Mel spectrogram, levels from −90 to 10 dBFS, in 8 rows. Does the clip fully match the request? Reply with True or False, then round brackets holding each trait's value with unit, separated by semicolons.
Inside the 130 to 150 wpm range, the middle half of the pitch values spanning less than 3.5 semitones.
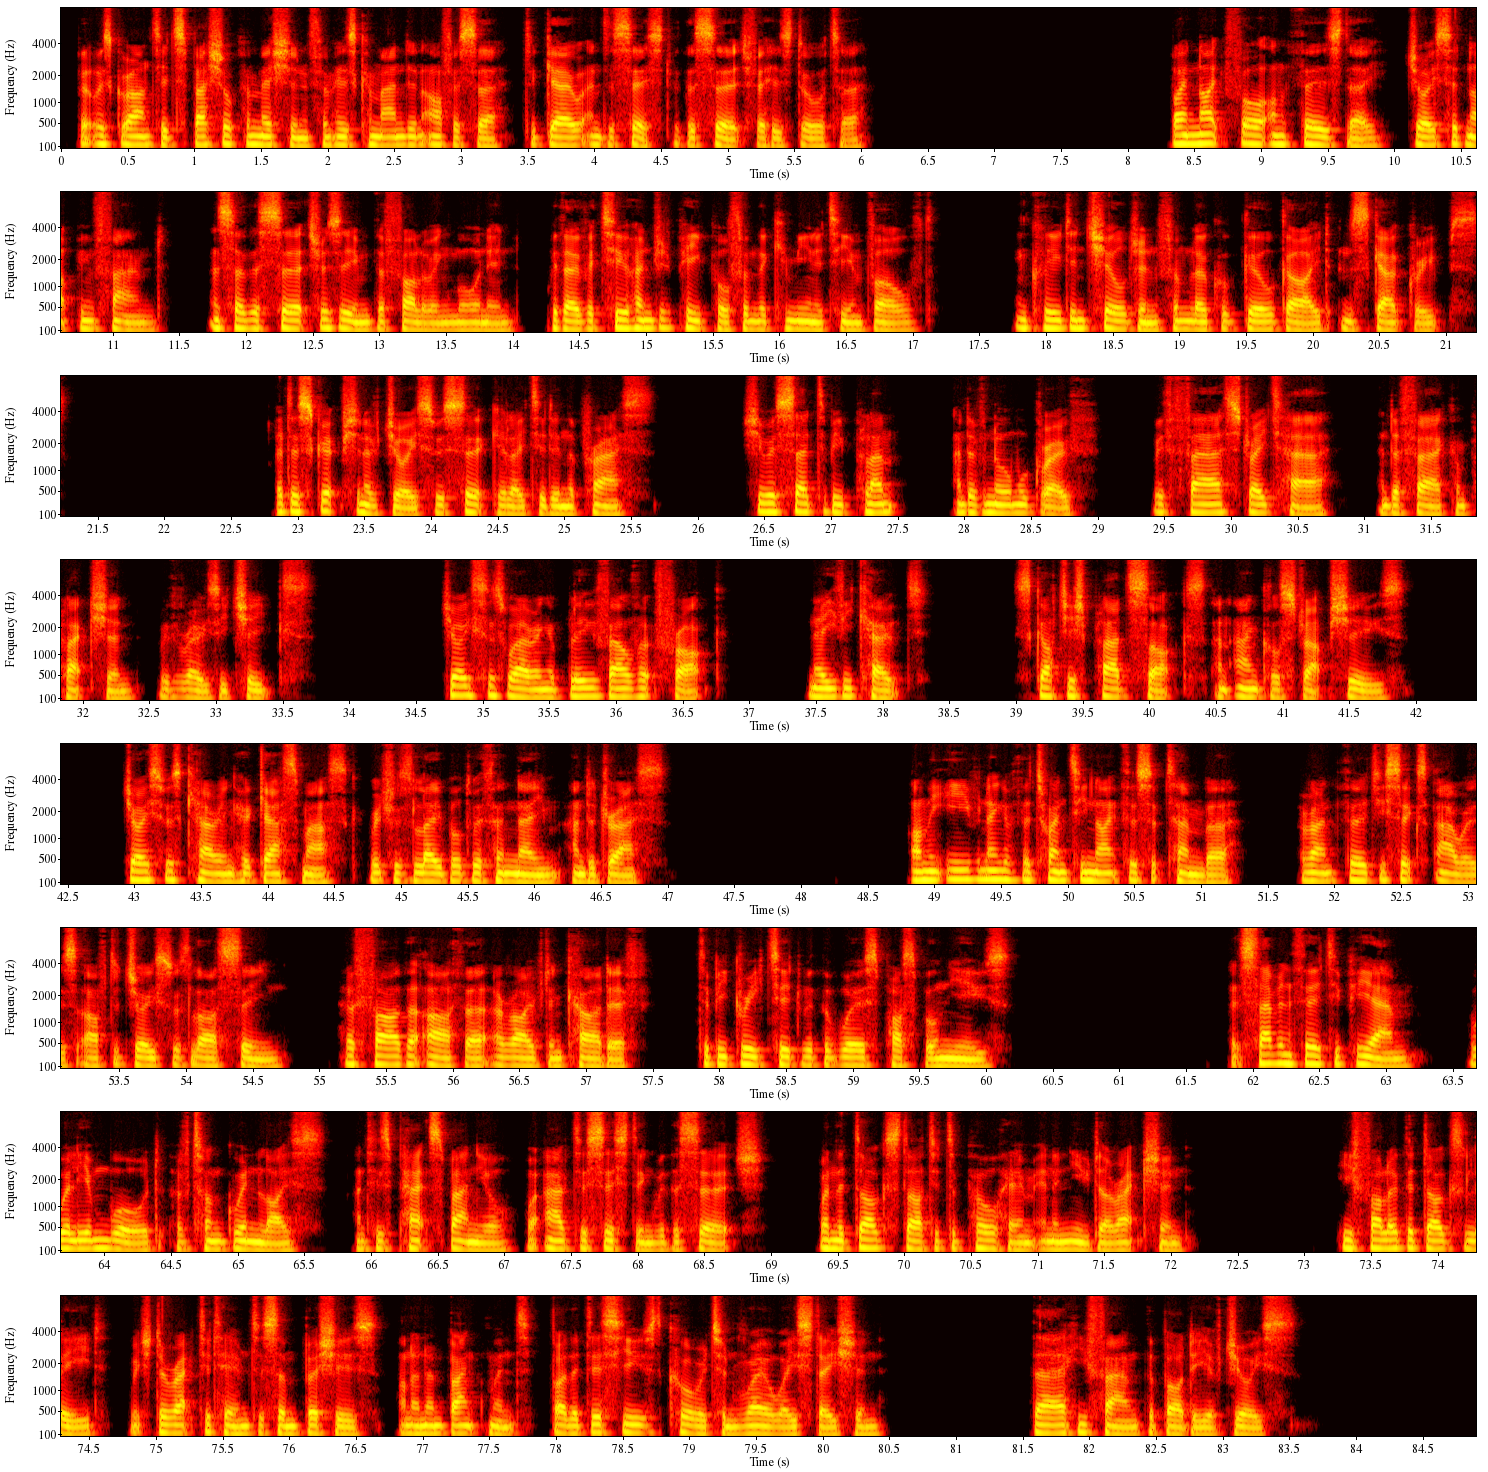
True (140 wpm; 2.8 semitones)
